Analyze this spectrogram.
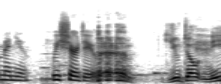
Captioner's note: clears throat loudly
